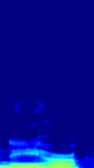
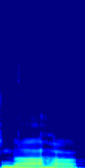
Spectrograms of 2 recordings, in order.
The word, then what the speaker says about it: Naha: we were associated with um the great neher um am i pronouncing your name correctly uh nah as usual okay great naja um thank you so much for making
